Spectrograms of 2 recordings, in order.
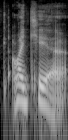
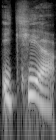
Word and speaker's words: IKEA: is, you know, my bed is IKEA.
